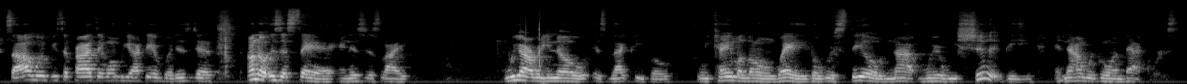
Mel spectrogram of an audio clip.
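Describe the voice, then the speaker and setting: A woman's voice: sits low, normal speed. A middle-aged woman with a Southern US accent, an army veteran talking candidly and at length in an interview, often laughing. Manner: rambling, frank, laughs often.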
